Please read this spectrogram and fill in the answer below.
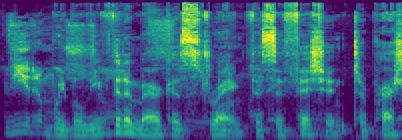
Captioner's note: through translator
